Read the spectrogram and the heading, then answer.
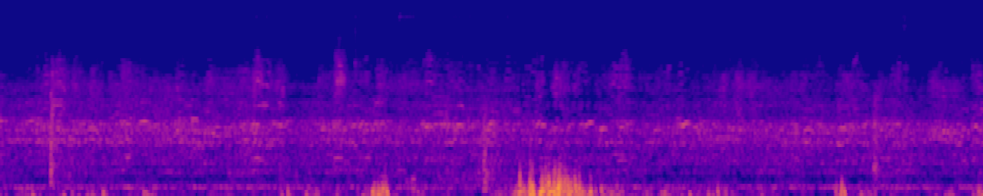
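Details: Wild geese getting ready to migrate call en masse in a steady honking chorus, interrupted midway by a loud low blast and a few sharp knocks.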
